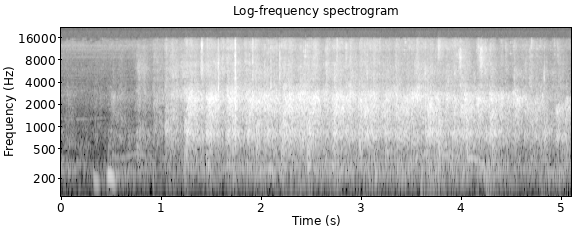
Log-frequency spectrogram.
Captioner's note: audience applauding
